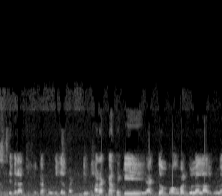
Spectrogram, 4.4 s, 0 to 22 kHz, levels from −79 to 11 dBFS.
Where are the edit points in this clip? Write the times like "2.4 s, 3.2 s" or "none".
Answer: 1.6 s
